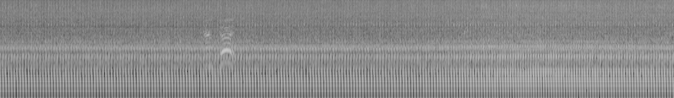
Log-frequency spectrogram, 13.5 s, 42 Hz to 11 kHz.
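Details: Gravely 816S with a 16HP Briggs and a replacement Chinese carburetor, rigged-up ignition, first run after about a month: smooth, even idle, a steady low thump with no hunting, surging or misses; normal idle.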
